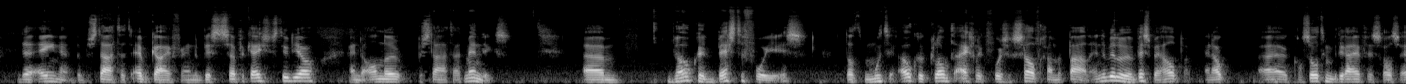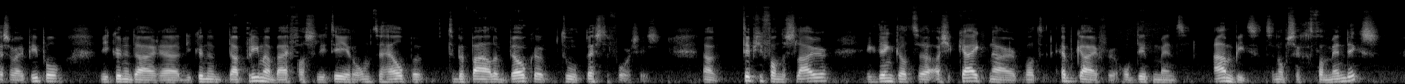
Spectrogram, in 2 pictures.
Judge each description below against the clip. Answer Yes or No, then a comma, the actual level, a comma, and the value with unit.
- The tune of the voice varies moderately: Yes, average, 4.3 semitones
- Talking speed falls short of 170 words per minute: No, average, 195 wpm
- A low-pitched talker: Yes, low, 120 Hz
